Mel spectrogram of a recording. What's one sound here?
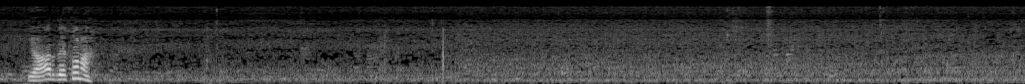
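Water rushes and splashes over rocks in a stream.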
